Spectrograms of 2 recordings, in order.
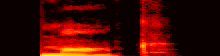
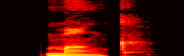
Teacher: For U.S., stress monk with a long aw. In UK, it's monk with a short U.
